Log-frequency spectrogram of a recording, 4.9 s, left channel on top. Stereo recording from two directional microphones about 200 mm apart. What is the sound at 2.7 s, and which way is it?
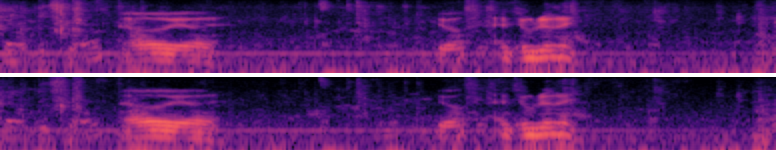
Speech, 5° right (ahead or behind).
